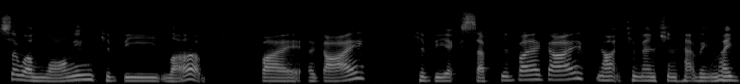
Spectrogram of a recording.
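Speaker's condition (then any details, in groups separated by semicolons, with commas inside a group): Cleft palate, severe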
